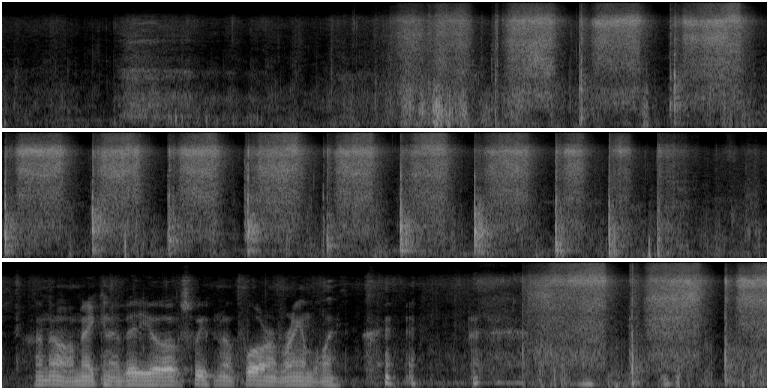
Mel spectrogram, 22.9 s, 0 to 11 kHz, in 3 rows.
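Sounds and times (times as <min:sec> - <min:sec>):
broom sweeping concrete floor: 0:03.7 - 0:15.6, 0:20.0 - 0:22.9.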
